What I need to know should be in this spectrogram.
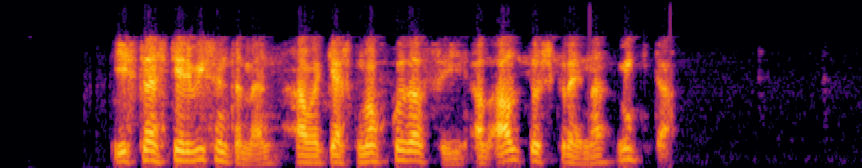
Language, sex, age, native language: Icelandic, male, 40-49, Icelandic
